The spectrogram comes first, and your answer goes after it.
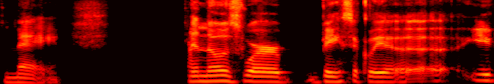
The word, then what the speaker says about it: me: It was used for votive objects and then amulets, particularly amulets for the May protocols, which is spelled M-E but pronounced May.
